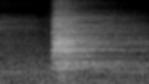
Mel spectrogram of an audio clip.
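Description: A single deep qigong breath is let out as a long, airy rush that starts abruptly and fades slowly, close to the microphone, with no talking over it.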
